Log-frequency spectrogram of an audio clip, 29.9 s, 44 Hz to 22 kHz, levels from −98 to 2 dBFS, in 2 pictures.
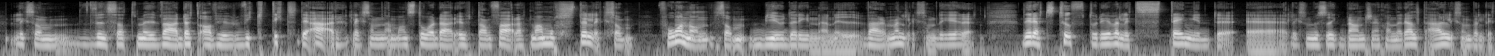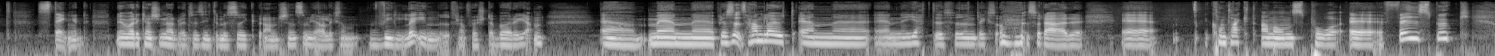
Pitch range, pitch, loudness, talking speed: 145-170 Hz, 160 Hz, -24 LUFS, 160 wpm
